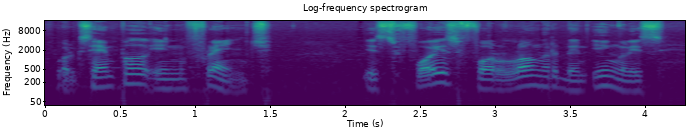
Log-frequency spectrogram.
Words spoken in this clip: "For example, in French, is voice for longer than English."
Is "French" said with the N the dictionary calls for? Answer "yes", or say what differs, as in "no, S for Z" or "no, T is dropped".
yes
